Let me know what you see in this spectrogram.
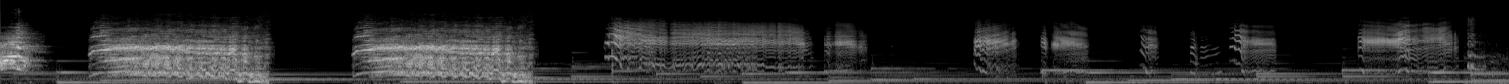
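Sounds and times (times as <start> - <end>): squeaky animal call: 0.0 - 2.6, 3.6 - 5.3, 6.0 - 8.8, 9.7 - 12.9, 13.5 - 15.0
horse whinnying: 0.0 - 2.8, 3.5 - 5.4, 6.1 - 8.7, 13.6 - 15.0
background music with sustained notes: 0.0 - 15.0.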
